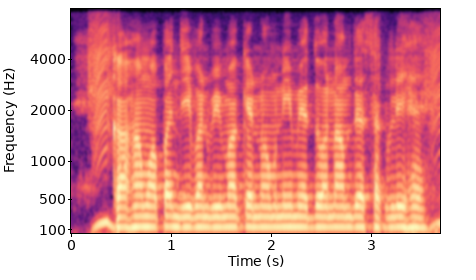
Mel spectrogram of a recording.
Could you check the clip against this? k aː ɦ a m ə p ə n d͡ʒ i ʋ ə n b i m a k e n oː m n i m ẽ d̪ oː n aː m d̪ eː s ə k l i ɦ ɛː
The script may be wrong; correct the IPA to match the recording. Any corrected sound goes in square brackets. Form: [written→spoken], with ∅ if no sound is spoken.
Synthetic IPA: k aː ɦ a m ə p ə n d͡ʒ [i→iː] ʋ ə n b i m a k e n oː m n i m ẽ d̪ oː n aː m d̪ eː s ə k l i ɦ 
